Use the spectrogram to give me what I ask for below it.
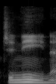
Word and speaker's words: Jenin: It's Jenin. I always pronounce it wrong.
